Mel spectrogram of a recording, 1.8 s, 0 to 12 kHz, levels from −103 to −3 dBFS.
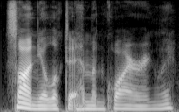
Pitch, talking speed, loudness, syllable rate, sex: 105 Hz, 165 wpm, -21 LUFS, 5.9 syllables/s, male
